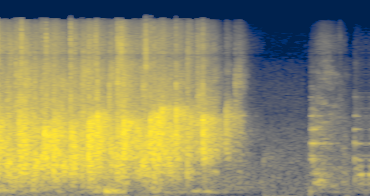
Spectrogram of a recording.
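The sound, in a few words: applause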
